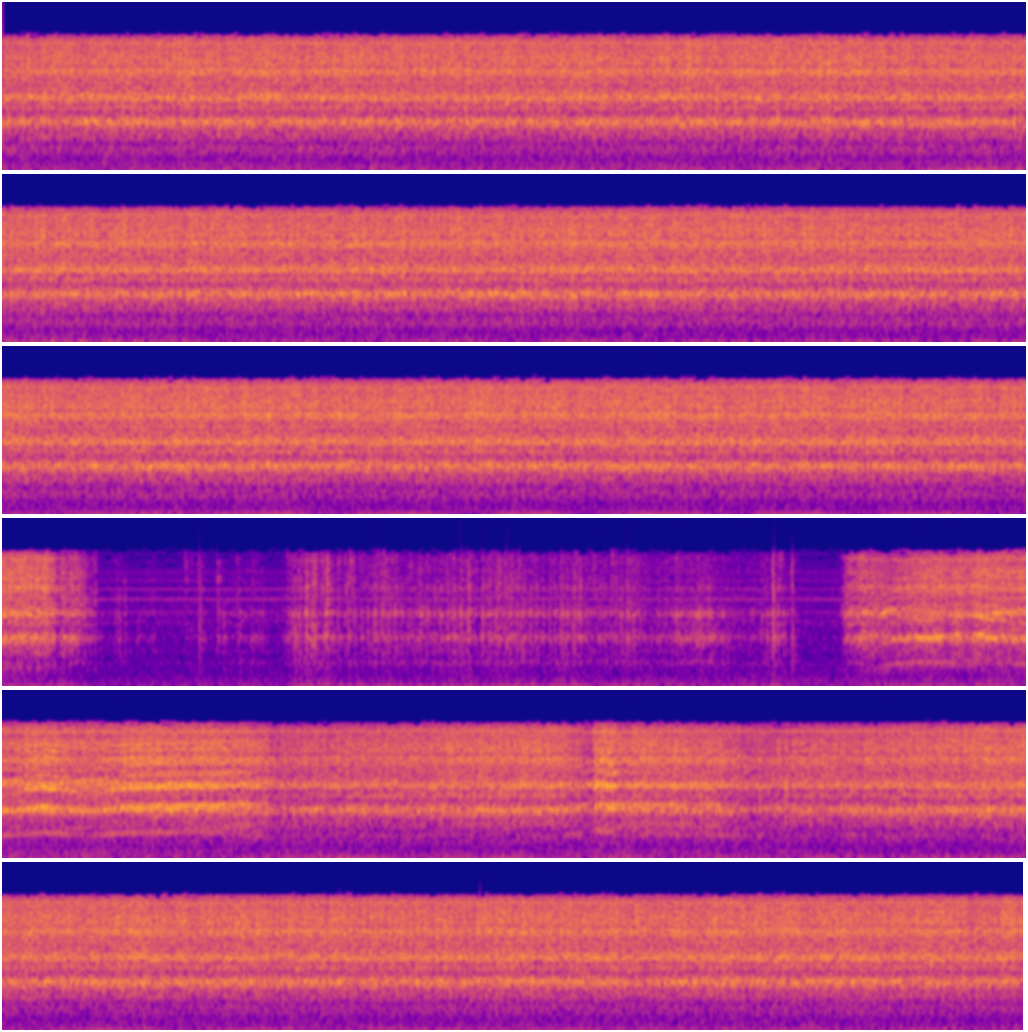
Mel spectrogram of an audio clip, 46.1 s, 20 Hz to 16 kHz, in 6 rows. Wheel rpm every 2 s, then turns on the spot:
160, 160, 160, 160, 160, 160, 160, 160, 160, 160, 160, 130, 20, 20, 30, 160, 160, 160, 160, 160, 160, 160, 160.
24-28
